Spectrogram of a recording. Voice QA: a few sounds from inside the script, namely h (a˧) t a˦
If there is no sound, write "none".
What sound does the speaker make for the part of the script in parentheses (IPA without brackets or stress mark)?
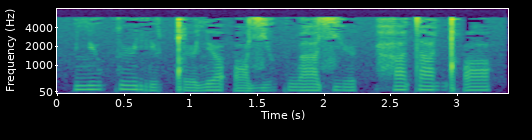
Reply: a˦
